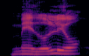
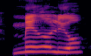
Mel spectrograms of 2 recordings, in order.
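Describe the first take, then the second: First: Said in the usual way. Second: "Me dolió" shouted high and loud; "Me dolió" thrown out as a loud, high cry. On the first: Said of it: "sin gritar". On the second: Shown as a demonstration. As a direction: yell "Me dolió" like a hurt man losing it. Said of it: "Yo no sé decir".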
